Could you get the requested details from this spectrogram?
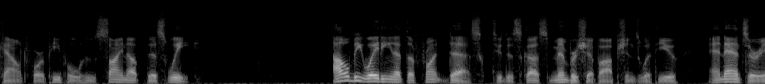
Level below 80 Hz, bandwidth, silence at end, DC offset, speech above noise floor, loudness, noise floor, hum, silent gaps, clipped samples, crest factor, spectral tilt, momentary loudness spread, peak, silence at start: -56 dBFS; 11 kHz; 0 s; under 0.1%; 34 dB; -32 LUFS; -65 dBFS; none; none; under 0.1%; 22 dB; -6 dB/octave; 13 LU; -10 dBFS; 0 s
